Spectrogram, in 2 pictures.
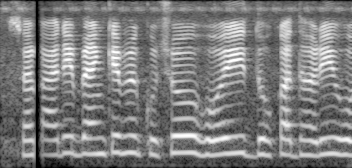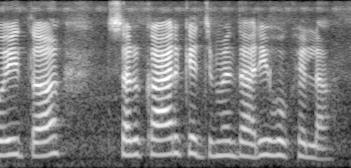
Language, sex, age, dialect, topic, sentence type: Bhojpuri, female, 18-24, Northern, banking, statement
